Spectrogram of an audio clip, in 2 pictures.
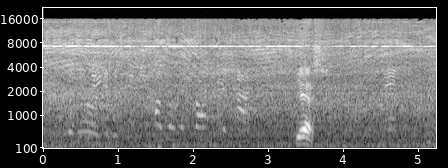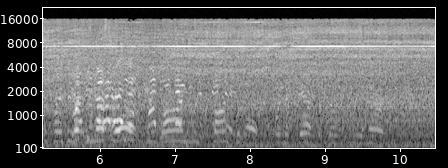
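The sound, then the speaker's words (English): A helicopter engine runs outdoors on the White House grounds, a loud steady whine and rumble that holds throughout. Over it, President Biden, on his way to the helicopter, takes questions about the Houthis and Iran in short exchanges. “We have President Biden stopping to take questions about the Houthis and about Iran on his way to a helicopter on the White House grounds.”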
